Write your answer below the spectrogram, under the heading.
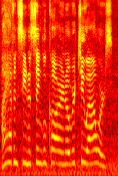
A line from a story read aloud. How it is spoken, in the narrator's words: the middle-aged woman says, almost screaming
